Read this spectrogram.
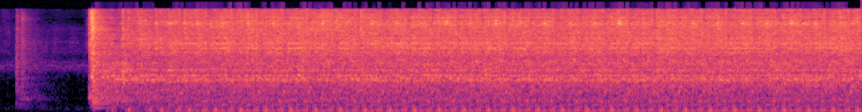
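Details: Riding mower with choke on cranks in a steady, even chug that never catches; acts like it wants to start but won't, and stops when the key is released; cause unknown.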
